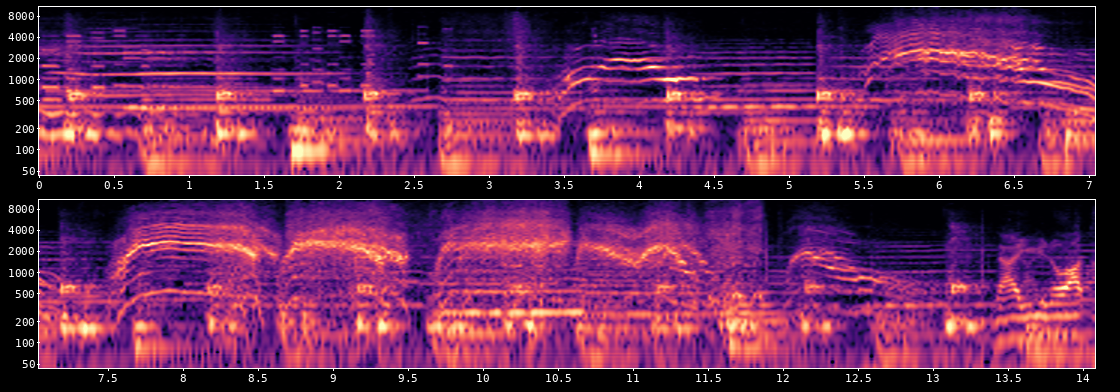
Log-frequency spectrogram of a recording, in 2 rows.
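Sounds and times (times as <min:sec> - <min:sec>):
steady musical backing: 0:00.0 - 0:14.0
tomcats fighting, yowling and meowing: 0:03.4 - 0:12.9
speech: 0:13.6 - 0:14.0.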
